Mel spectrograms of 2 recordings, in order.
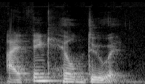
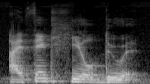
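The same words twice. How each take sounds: First: He'll has a short I vowel, like hill. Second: He'll has a long E vowel, like heel. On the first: The speaker calls it right. "I would say" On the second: The speaker calls it wrong. "I wouldn't say"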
